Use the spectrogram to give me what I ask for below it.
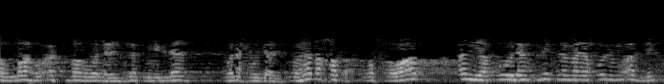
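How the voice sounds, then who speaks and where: A man's voice: high voice, distant mic, narrow, tinny audio. A man teaching a religious lesson, going through mistakes one by one and chanting the call-to-prayer phrases as examples. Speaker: Islamic scholar.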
